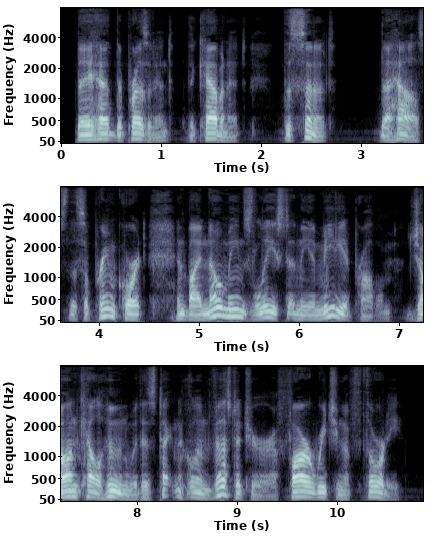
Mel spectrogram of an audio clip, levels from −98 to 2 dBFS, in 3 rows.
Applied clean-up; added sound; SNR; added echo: none; none; none; none.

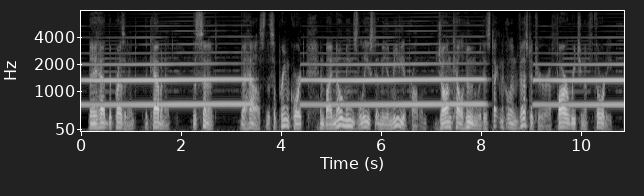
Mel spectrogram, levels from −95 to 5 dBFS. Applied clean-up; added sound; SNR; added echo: none; Wind instrument, woodwind instrument; 1 dB; none.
